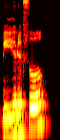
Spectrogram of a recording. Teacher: In American, just remember the T becomes a soft R. La T en inglés americano, en medio de dos vocales, tiende a sonar como una R.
